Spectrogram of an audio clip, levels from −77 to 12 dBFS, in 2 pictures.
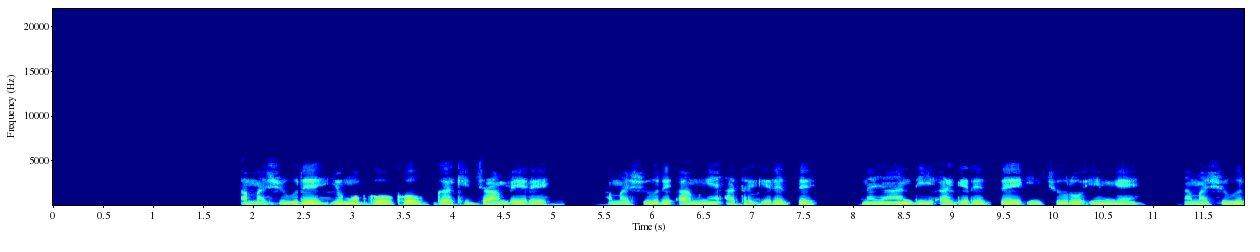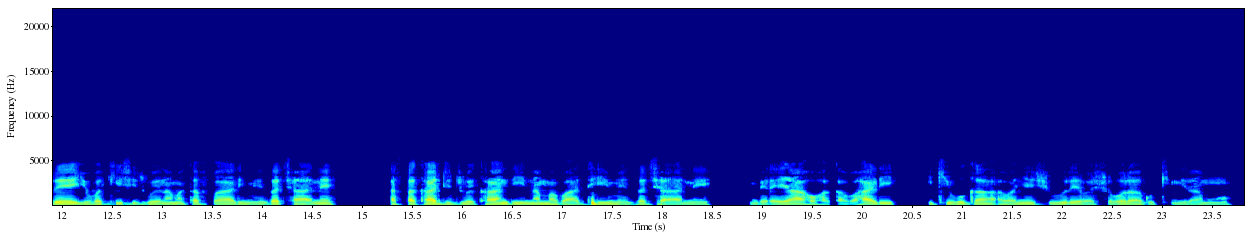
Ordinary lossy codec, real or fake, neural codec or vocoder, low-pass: MP3, 24 kbps; real; none; 5.4 kHz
